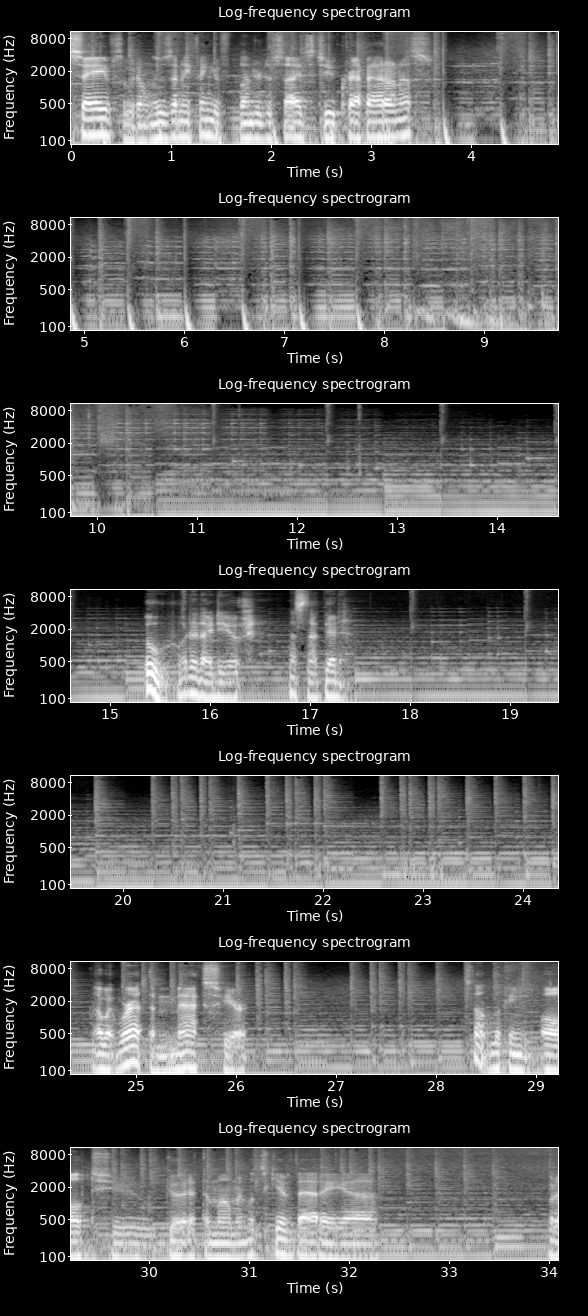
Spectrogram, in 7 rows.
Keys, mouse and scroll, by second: 0.8 middle click, 1.2 middle click, 2.4 shift+middle click, 2.9 middle click, 5.1-16.8 drag, 23.1 middle click, 24.5 middle click, 25.1 middle click, 26.0-29.9 middle drag, 31.7-34.0 drag.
